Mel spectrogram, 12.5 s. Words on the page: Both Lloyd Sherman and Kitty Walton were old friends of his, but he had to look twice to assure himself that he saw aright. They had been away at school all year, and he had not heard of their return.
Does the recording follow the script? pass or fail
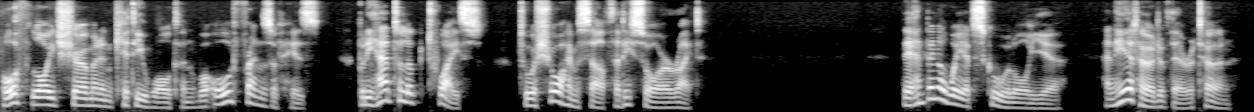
fail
